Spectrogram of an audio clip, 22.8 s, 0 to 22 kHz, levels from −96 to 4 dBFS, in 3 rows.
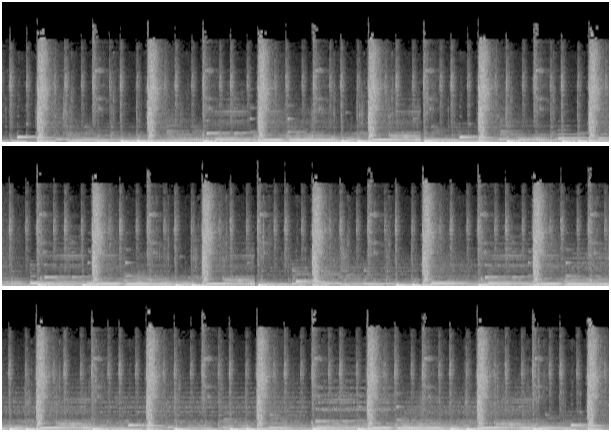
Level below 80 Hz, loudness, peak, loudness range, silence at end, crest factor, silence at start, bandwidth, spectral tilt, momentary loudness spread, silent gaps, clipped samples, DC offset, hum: -20 dBFS; -19 LUFS; 0 dBFS; 1 LU; 0 s; 16 dB; 0 s; 19 kHz; -4.5 dB/octave; 8 LU; none; under 0.1%; under 0.1%; none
